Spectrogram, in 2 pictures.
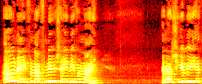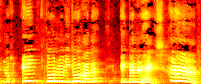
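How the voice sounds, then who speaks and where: A woman's voice: a little slow, pushed and bright, heavily acted. A woman voicing a cruel, crooked old witch who cackles and snaps. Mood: gloating. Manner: shrill, cackling, snapping.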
